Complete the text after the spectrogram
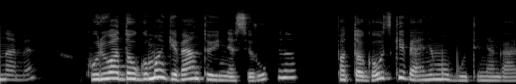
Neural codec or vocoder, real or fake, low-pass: none; real; 14.4 kHz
